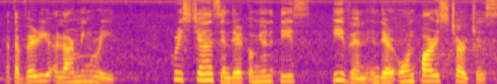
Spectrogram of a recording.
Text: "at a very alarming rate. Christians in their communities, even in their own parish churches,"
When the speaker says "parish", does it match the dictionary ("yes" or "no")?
no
